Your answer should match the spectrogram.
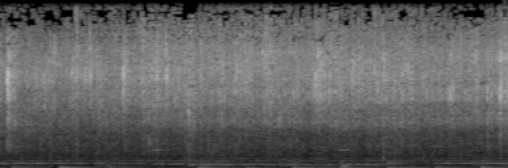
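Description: Food sizzles in a hot pan after being laid down in batches and left to brown without stirring. A steady, dense crackle and hiss runs through the whole stretch with no talk.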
